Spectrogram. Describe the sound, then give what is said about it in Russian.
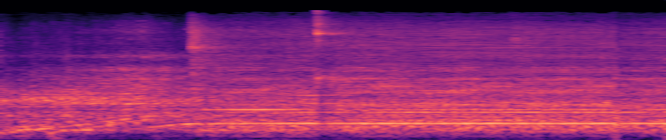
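A motor is switched on and starts up with a steady whirring hum that climbs in pitch within the first second, then settles into a constant, loud drone over a broad hiss, with a faint click midway. “Сейчас вот мы включаем мотор.”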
